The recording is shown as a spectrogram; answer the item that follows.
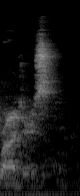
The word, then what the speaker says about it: Rodgers: All So, there is a musician and composer named Dave Rodinger? – Dave Rogers. – But there's a D in there. – Yeah, Rogers. Rodgers. You just pronounce it like Rogers. – Okay. So, D silent. Hopefully.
